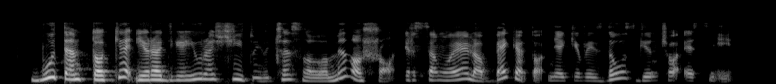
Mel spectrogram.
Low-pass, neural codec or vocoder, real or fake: 7.2 kHz; codec, 16 kHz, 2 kbps, X-Codec, HuBERT features, trained on LibriSpeech; fake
